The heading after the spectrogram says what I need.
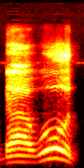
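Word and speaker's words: داود: Dawud. Ya, Dawud itu wawunya pendek tulisannya, tapi dibacanya panjang.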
